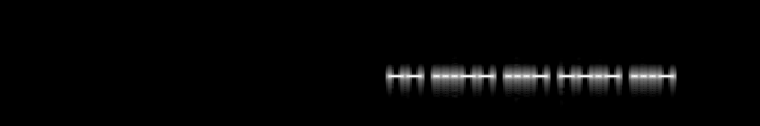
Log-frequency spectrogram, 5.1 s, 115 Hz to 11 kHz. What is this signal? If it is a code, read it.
Morse code, heard as a keyed tone, about 38 wpm, 700 Hz. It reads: M3VQV
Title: DXCC-100 Call Signs - 5 Characters - Repeated 3x - 40wpm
